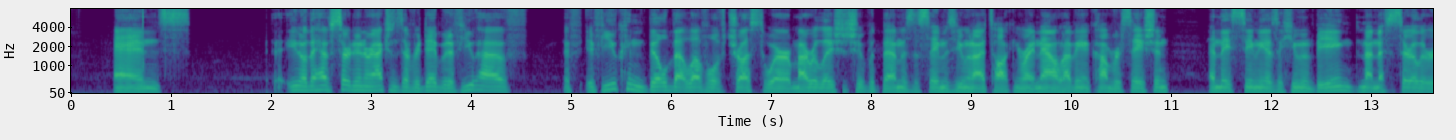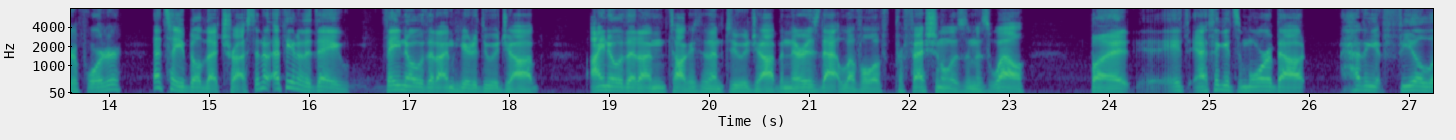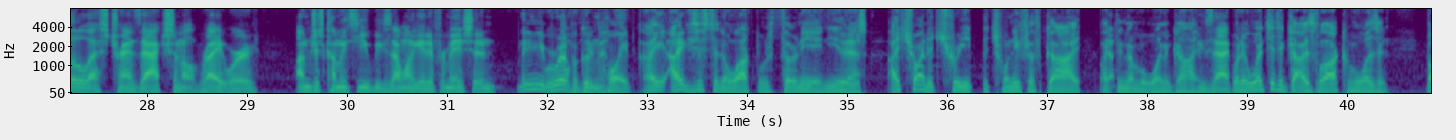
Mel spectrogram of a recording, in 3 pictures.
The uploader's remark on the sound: Recorded inside Clover Park at Port St.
